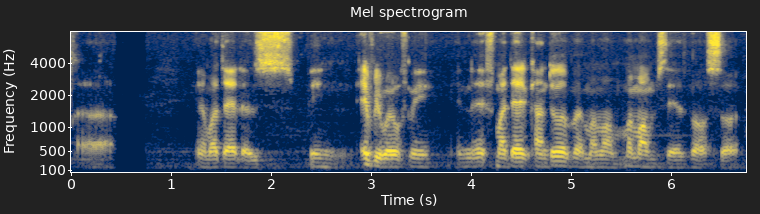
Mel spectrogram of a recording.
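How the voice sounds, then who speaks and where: A young man from New Zealand with a New Zealand accent, a footballer chatting casually in a podcast interview, soft-spoken with a voice that trails off quietly. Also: low-pitched, normal speed, a little hiss or hum. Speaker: professional footballer guest.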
